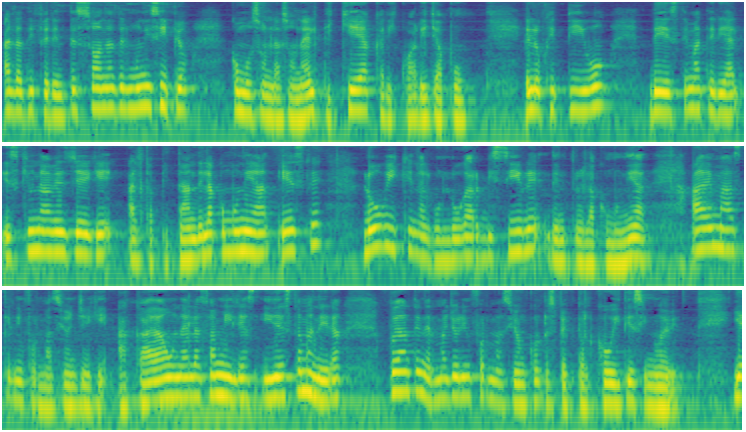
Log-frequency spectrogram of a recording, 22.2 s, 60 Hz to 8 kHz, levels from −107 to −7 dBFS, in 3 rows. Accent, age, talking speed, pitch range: Colombian, 30-49, 175 wpm, 145-190 Hz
